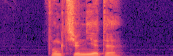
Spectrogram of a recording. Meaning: inflection of funktionieren: 1. first/third-person singular preterite 2. first/third-person singular subjunctive II
- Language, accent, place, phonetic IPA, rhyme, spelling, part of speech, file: German, Germany, Berlin, [fʊŋkt͡si̯oˈniːɐ̯tə], -iːɐ̯tə, funktionierte, verb, De-funktionierte.ogg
